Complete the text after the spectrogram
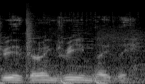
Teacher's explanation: instead of dream with a very specific DR, he says dream with more of a JR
